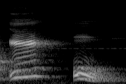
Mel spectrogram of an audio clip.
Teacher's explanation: দেখা যাচ্ছে যে উচ্চ বিন্দু যে রয়েছে সেই স্থান থেকে 2/3 নেমে আসছে, উচ্চ বিন্দু থেকে 2/3 নেমে আসছে জিহ্বাগ্র, যখন আমরা এ আর ও এই দুটি স্বরধ্বনি উচ্চারণ করছি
